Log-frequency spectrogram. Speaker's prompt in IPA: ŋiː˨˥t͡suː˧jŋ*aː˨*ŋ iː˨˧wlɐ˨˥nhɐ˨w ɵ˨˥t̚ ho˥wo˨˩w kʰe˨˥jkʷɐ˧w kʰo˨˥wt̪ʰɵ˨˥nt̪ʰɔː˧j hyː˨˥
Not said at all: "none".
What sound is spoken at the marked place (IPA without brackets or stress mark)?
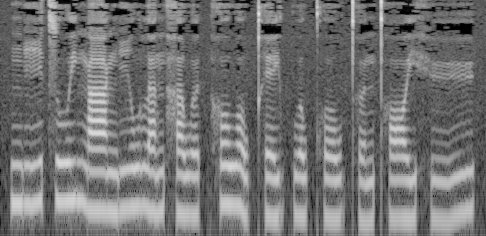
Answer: aː˨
